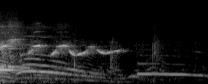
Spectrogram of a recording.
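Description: Whistle-like gliding notes, several overlapping and mostly falling in pitch, ending on one long held note that cuts off at the end.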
